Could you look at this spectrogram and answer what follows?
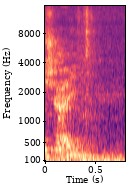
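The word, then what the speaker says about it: Hsieh: h s i e h how did you pronounce that nation thank you tony shea brought in various things but amongst others he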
